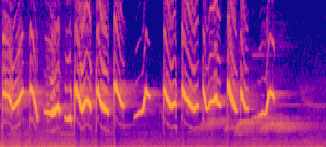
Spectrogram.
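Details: Líu đấu song of a white-eye, used for training singing: a dense burst of bright, high, bouncing whistled notes, each rising and falling, delivered about four per second before stopping abruptly.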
